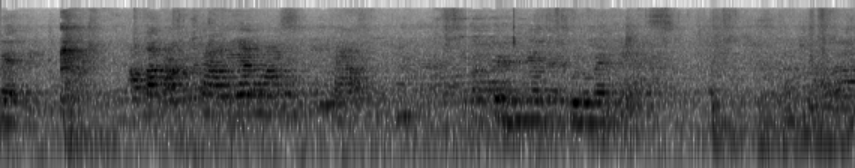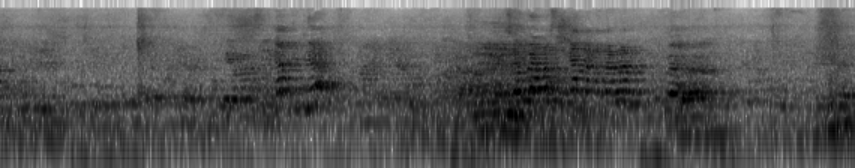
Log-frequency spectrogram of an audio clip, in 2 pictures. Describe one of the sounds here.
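A woman speaks clearly in a teaching voice, a little way off.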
